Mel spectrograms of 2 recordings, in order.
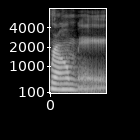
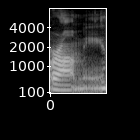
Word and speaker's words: Romi: Sometimes I'm like, actually, it's Romy, like not Ramy.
